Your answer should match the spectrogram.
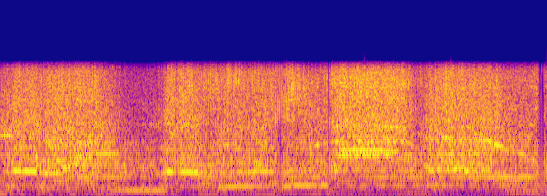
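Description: A live pop-rock band playing with guitar and a singer's voice, recorded from within the concert crowd.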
